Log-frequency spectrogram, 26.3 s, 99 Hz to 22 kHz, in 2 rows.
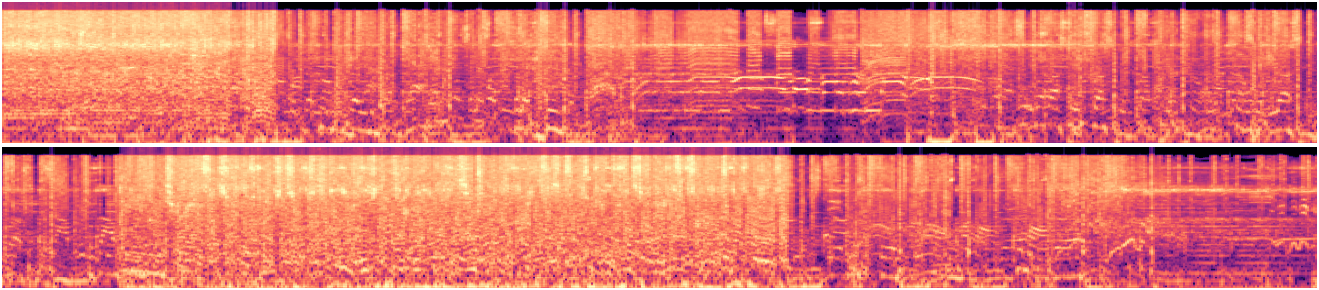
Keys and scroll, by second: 2.2 Page_Down, 20.4 Page_Down.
